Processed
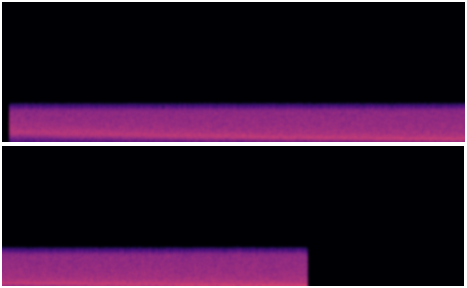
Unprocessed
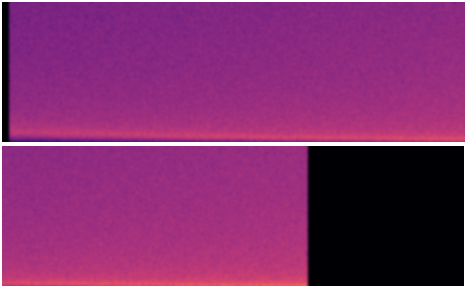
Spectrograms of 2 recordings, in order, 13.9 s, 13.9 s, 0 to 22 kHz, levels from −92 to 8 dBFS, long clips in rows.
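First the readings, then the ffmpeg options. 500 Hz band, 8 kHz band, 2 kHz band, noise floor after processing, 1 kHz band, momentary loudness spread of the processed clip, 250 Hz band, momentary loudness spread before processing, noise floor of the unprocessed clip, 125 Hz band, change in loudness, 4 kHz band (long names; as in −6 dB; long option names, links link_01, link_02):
−8.0 dB, below −30 dB, −6.5 dB, below −85 dBFS, −6.5 dB, 1 LU, −9.5 dB, 7 LU, −85 dBFS, −9.5 dB, −9.0 dB, −7.0 dB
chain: -af "asoftclip=type=tanh:threshold=-29.5dB,acompressor=threshold=-35dB:ratio=6,highpass=40,aresample=11025,aresample=44100,volume=2dB"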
